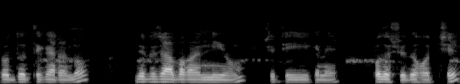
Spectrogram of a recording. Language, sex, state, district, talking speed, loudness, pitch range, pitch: Bengali, male, West Bengal, Jalpaiguri, 145 wpm, -25 LUFS, 110-120 Hz, 115 Hz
